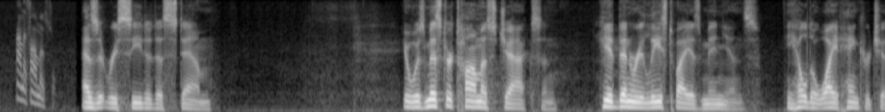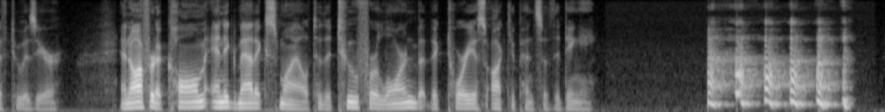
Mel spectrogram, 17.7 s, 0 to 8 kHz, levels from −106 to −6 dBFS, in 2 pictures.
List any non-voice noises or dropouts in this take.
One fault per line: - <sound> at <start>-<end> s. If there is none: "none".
- chirp at 0.2-0.6 s
- laugh at 15.9-17.5 s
